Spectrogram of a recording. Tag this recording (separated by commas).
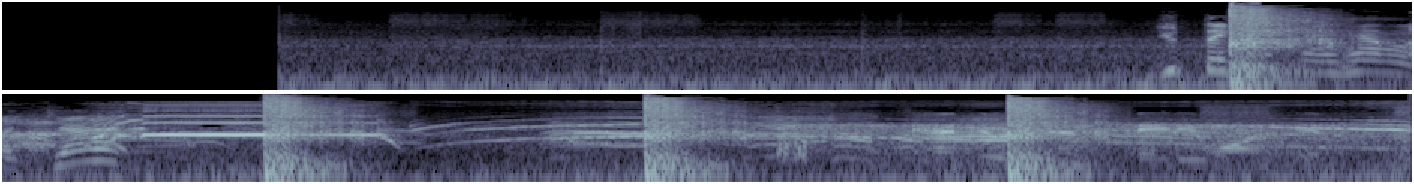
Speech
